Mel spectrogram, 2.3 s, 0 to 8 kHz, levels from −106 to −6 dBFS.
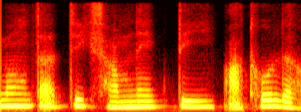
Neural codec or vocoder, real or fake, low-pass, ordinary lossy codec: codec, 16 kHz in and 24 kHz out, 0.9 kbps, LongCat-Audio-Codec, fine tuned four codebook decoder; fake; 7.2 kHz; none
